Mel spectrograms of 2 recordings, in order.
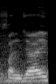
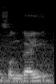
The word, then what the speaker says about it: fungi: और इसको कई लोगों ने, आपने सुना होगा, फंगी भी बोलते हैं, कुछ लोग फंजाई, कुछ लोग फंगाई। All pronunciation are correct, सारे प्रोनाउंसिएशन इसके करेक्ट हैं, इसलिए कोई इसमें टेंशन लेने की ज़रूरत नहीं है आपको।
